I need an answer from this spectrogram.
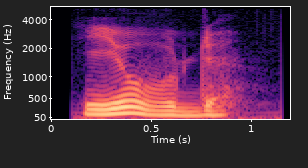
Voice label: "soil", swedish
